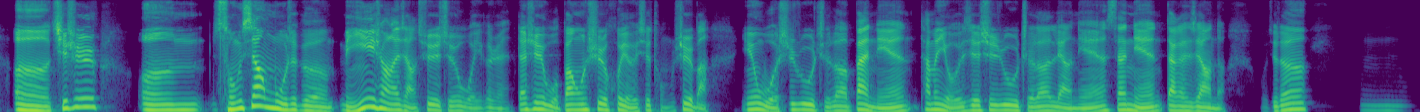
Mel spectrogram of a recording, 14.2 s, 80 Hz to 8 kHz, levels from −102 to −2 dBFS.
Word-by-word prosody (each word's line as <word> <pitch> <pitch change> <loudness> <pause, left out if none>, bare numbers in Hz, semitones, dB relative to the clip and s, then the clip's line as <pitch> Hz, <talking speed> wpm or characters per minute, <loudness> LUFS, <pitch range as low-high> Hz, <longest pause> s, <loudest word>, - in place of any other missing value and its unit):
呃， 130 -5 +5
其 190 - +3
实， 220 +2 +2 0.4
嗯 145 0 +1
从 160 +5 +4
项 250 +5 +6
目 185 -8 +4
这 150 - +1
个 120 -5 -1
名 120 -5 -2
义 210 +7 +5
上 180 -4 +4
来 145 0 +2
讲， 110 -7 -2
确 145 +8 -4
实 135 - +1
只 120 0 -6
有 125 - -4
我 100 -4 -7
一 95 - -9
个 105 +1 -9
人， 90 -1 -10
但 150 +1 0
是 165 0 +2
我 120 -8 -2
办 140 +6 +1
公 150 +1 +1
室 150 0 0
会 140 +1 -2
有 105 -5 -1
一 - - -4
些 135 - -5
同 110 -5 -15
事 145 +4 -1
吧， - - -6 0.3
因 155 +1 -2
为 155 -5 +1
我 100 - -2
是 150 +9 -5
入 150 -2 0
职 115 -4 -8
了 120 0 -2
半 135 0 +3
年， 105 - 0
他 155 - -3
们 155 0 +1
有 105 -4 -2
一 - - -4
些 130 +1 0
是 135 +2 -1
入 135 -1 0
职 115 -2 -7
了 120 +2 -1
2 105 -6 -2
年 100 +7 -2
3 145 +2 0
年， 110 +1 +1
大 130 -1 0
概 120 -1 -1
是 115 - -2
这 115 - 0
样 105 -3 0
的， 90 - -9 0.3
我 105 - -29
觉 115 - -6
得， 160 +4 0 0.5
嗯， 130 -1 -21
130 Hz, 275 characters per minute, -24 LUFS, 115-150 Hz, 0.5 s, 项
